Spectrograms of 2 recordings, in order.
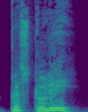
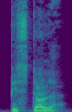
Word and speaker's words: Pistola: "Pistoli?" he asked with a grotesque pronunciation. "Pistola," Rudy repeated correctly.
